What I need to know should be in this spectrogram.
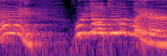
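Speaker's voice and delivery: play-acted very high, carrying holler. Retelling how a man called across the street: imitating someone hollering. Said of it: "he sort of hollers across the street".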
